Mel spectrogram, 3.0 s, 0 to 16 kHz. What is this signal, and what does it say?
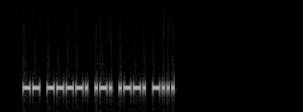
Morse code, heard as a keyed tone, about 52 wpm, 700 Hz. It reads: M9RPB
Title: Code Groups - 5 Letter:Numbers - 50wpm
